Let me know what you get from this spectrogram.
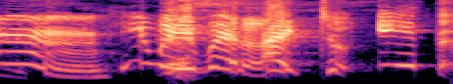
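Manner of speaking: very high, swooping puppet creature voice, pitched way up. Showing how a Skeksis sounds, unlike another voice: high-pitched Skeksis voice. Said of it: "Skeksis are far more higher pitched".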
